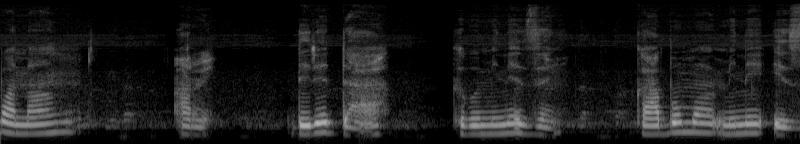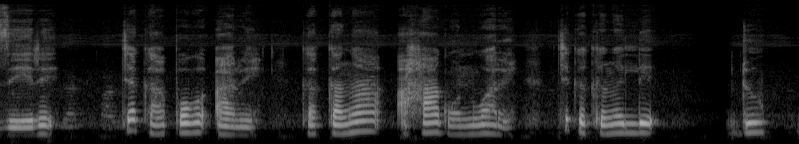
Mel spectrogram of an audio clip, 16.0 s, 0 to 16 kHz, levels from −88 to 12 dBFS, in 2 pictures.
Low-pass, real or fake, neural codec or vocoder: 14.4 kHz; real; none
